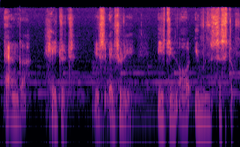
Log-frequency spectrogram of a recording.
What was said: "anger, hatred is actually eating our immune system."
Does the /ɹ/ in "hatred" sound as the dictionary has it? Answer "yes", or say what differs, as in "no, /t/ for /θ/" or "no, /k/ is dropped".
no, /ɹ/ is dropped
